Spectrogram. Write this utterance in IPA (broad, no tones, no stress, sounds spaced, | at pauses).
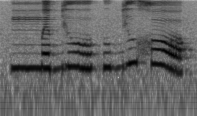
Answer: mː ɛ bʲ o | u bʲ u x ɔ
